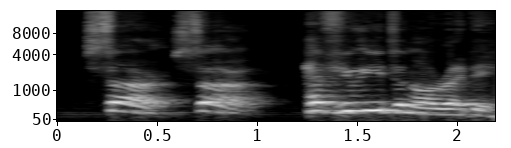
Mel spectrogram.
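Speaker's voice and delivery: halting broken English. Recounting a man's first words to him, imitating broken english. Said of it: "he says in broken English".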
